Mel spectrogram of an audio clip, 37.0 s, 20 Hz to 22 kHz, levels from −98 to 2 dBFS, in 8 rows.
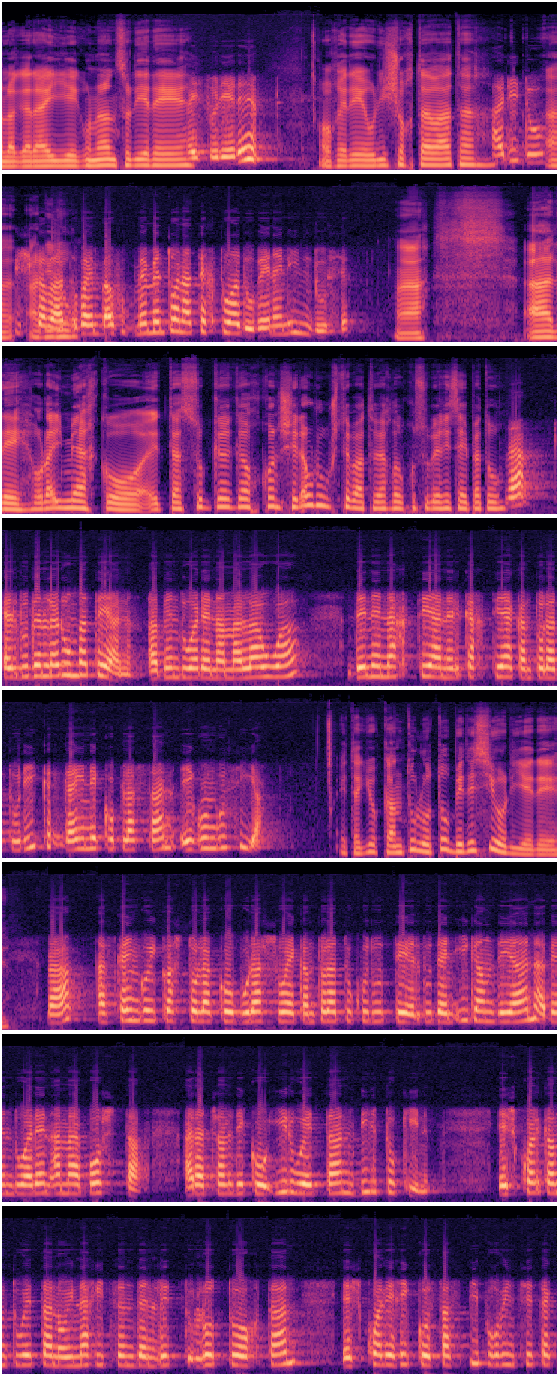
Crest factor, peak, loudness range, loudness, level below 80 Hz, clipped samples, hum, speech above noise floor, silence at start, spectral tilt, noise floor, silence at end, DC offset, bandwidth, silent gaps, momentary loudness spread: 14 dB; -2 dBFS; 5 LU; -17 LUFS; -62 dBFS; under 0.1%; none; 20 dB; 0 s; -5.5 dB/octave; -37 dBFS; 0 s; under 0.1%; 14 kHz; none; 9 LU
